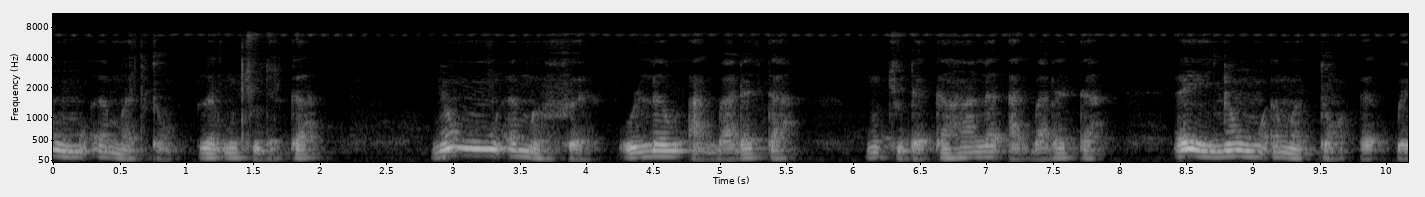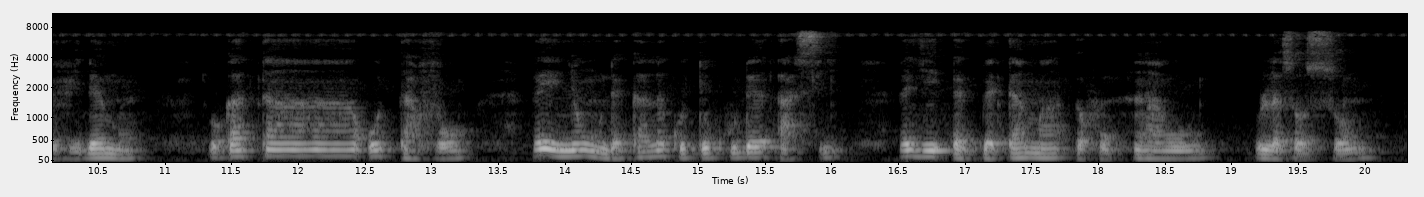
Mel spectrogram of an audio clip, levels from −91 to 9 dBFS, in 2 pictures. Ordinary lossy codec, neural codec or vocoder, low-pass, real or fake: MP3, 64 kbps; none; 7.2 kHz; real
